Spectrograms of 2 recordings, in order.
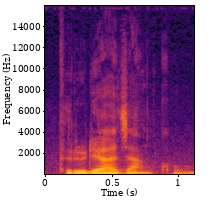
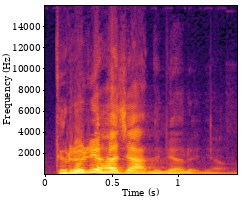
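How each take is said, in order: First: Said in the usual way. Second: 들으려 hit louder with a falling tune; stress on 들으려. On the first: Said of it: "repeated phrase, softer". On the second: Shown as a demonstration. Preacher warning the congregation, 들으려 punched loud. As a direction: lean hard on 들으려 and let it fall. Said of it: "repeated phrase, emphasis".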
